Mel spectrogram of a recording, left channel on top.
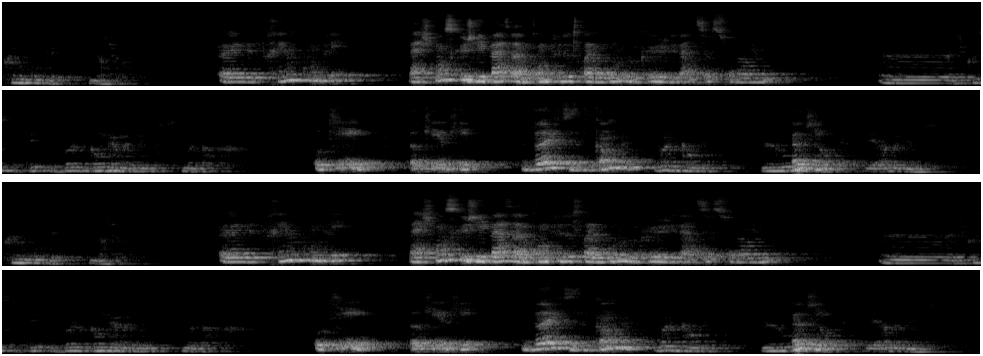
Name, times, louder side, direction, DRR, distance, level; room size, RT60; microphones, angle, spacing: voice 1, 0.0-0.6 0.9-1.2 8.8-12.1 16.3-16.9 17.4-19.1, equal, 70° left, -3 dB, 0.7 m, -40 dB
voice 2, 2.2-3.4 4.1-7.7 12.9-13.5 13.9-14.6 15.0-16.1 17.7-18.0, right 1 dB, 30° left, -4 dB, 1.1 m, -30 dB
5.4 x 2.8 x 2.2 m, 1.0 s
head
